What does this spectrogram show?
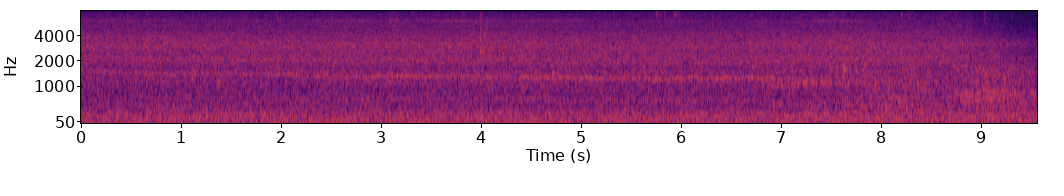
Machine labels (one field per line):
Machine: pump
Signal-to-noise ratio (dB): -6 dB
